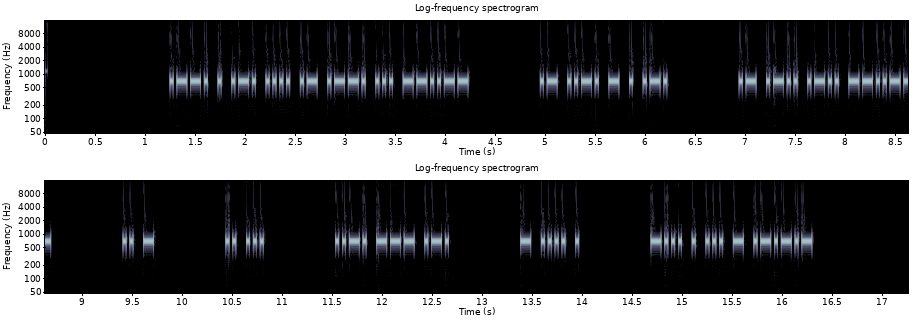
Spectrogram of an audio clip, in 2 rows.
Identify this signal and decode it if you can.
Morse code, heard as a keyed tone, about 34 wpm, 700 Hz. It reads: PERHAPS, AFTER ALL, IT IS FOR THE BEST.
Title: 3x Word-Spacing - Sentences from Top 500 Words - 35wpm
